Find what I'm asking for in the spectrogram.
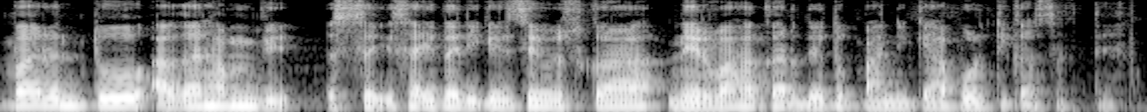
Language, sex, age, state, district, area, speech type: Hindi, male, 18-30, Madhya Pradesh, Betul, urban, spontaneous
